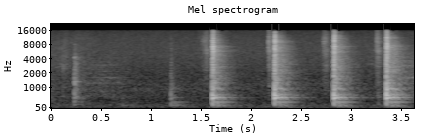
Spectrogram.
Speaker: this as tight as can be it didn't move at all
